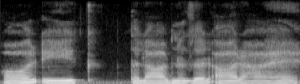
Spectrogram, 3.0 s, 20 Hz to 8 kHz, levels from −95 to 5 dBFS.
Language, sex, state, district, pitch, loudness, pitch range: Hindi, female, Chhattisgarh, Raipur, 190 Hz, -14 LUFS, 185-200 Hz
